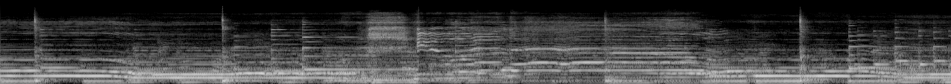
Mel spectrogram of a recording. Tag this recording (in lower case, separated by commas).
music, singing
